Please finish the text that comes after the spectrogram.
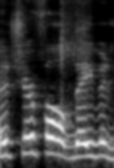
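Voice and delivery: mock angry crowd yelling at David; accusing crowd. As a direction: blame him like an angry mob.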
